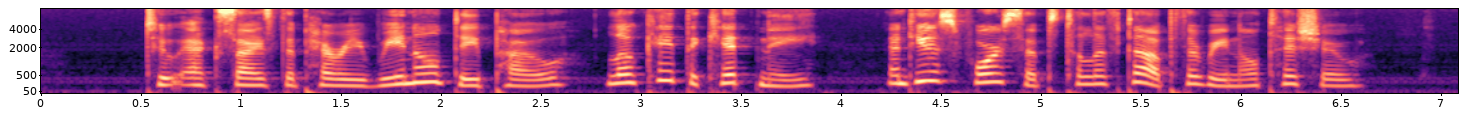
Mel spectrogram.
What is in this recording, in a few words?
Voiceover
